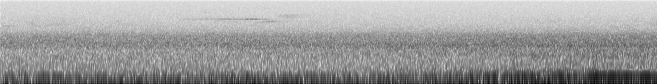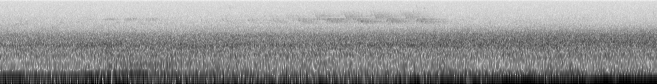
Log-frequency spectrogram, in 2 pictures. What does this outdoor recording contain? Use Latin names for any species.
Setophaga virens, Setophaga caerulescens, Seiurus aurocapilla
